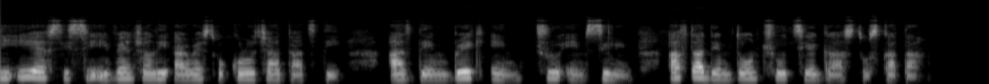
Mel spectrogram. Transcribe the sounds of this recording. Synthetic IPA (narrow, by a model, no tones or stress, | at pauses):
diʔiɛfsisḭivɛ̃nt͡ʃualiʔaɹɛstʰokoɹot͡ʃadatd̥e | ʔasdɛ̃mbɹekʰĩntɹuʔɛ̃msilĩnʔaftadɛ̃mdɔ̃ntʰɹotʰiɛɡastuskata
